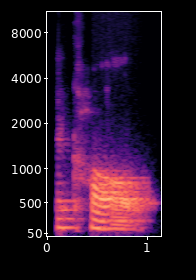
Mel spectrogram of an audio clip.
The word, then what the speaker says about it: call: Então, se tiver um L no fim, temos que dizer call. E temos que fechar o L, call. Então não podemos dizer call.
